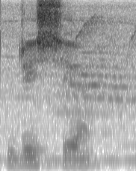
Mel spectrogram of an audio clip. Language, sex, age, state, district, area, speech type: Nepali, male, 30-45, West Bengal, Kalimpong, rural, read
